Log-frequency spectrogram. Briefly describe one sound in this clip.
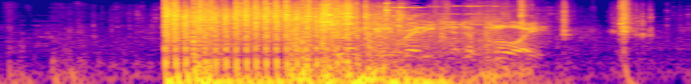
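A rifle fires a rapid, loud burst.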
